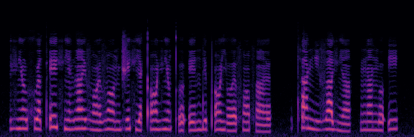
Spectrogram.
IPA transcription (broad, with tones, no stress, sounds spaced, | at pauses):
vʲ ɔ̃˨ ʊ̯ xʷ a˨ tʼ e˦ fʲ ɛ̃˨ ð ã˦ ɪ̯ v ɔ̃˨ ə̯ v ɔ̃˦˨ n d͡ʒ ɪ˦ fʲ a˨ kʼ ɔ̃˦ vʲ ɔ̃˦ kʼ ʊ˨˦ ʔ e˨˦ n d ɪ˦ pʼ ɔ̃˦ j o˨ ə̯ f ɔ̃˦ f ã˨ ə̯ | tʰ a˦ ŋ i˨ v a˦ vʲ ã˨ | ŋ ã˨ ŋ o˨ ʔ i˦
